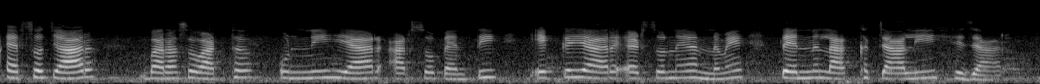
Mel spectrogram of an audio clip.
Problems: background sounds at intervals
